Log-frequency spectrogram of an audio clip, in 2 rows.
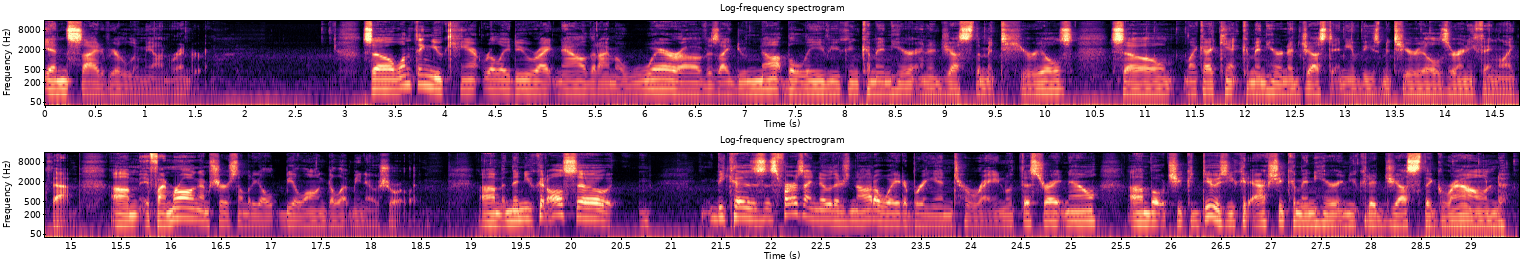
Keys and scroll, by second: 3.1-3.8 typing, 7.4 o, 8.8 o, 26.2 o.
